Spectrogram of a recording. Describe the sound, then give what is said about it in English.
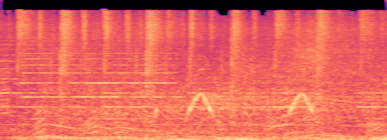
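A police car speeds along with a loud, steady engine roar. A fainter siren wails over it, its pitch rising and falling in repeated sweeps. “Siren lights flashing, the police car speeds behind the bikers as they thunder toward the church.”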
